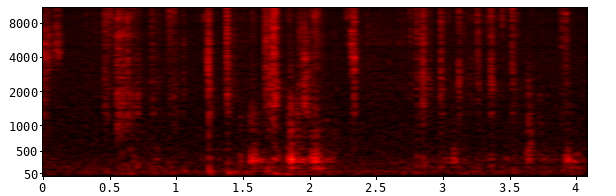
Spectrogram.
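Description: A utility-knife blade scrapes and cuts a solid white bar of soap held in the palm in short strokes. It makes a quick, uneven run of dry, crisp scratches and clicks, bright and short with a faint low body under each stroke.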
